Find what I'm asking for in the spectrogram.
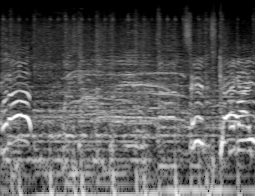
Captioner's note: audience cheering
